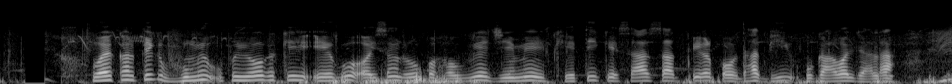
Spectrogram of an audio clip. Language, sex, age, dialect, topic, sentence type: Bhojpuri, male, 18-24, Western, agriculture, statement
